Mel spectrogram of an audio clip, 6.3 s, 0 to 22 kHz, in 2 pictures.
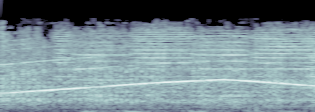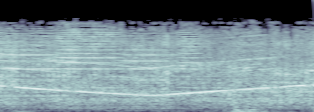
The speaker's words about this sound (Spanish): Sirenas de diferentes furgones policiales, 10 concretamente ahí en ese momento en el Paseo de Gracia, también ambulancias, bomberos, lo que escuchamos de fondo es el helicóptero de la Policía Nacional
